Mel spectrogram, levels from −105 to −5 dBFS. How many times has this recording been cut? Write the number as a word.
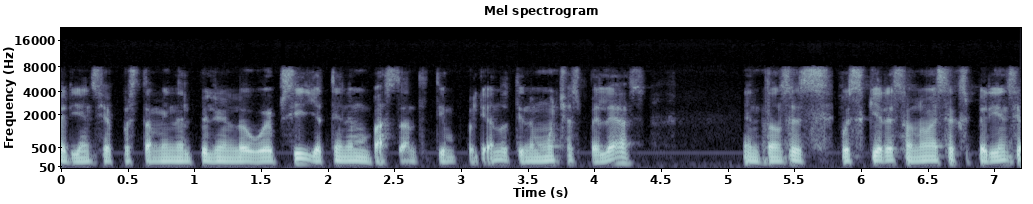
one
